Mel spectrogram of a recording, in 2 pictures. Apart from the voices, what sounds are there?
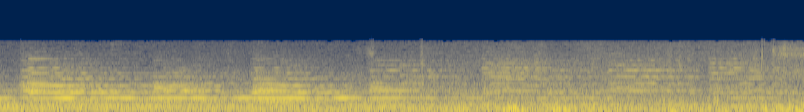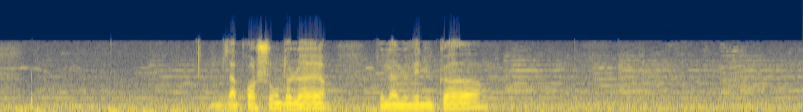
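church bells ringing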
